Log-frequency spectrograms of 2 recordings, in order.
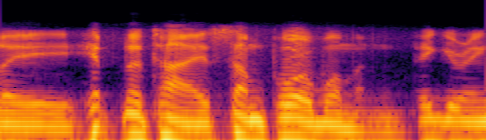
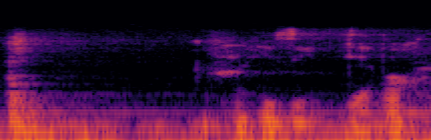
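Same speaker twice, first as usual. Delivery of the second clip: muttered curse; 8 semitones lower, 24 dB quieter, much slower than usual. Acted. Muttered alone after villain leaves.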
